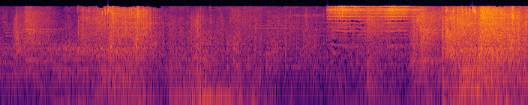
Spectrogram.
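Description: Game spells whoosh and boom in a fast battle.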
